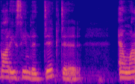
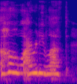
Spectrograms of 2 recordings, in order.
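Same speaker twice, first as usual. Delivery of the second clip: talking with a light chuckle throughout; 9 semitones higher, 4 dB louder than usual. Imitating influencers who say they already left: imitating someone chuckling.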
